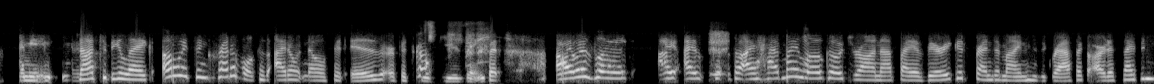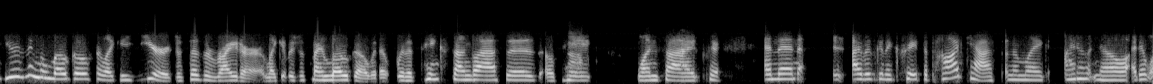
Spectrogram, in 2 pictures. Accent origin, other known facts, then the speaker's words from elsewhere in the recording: East Coast, United States; I grew up on the East Coast, and we were part of this cult.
